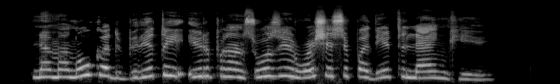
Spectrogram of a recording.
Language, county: Lithuanian, Kaunas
